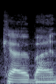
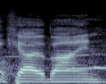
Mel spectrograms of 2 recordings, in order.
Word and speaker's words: Cobain: I wonder if it's in relation to Matt Cobain, that Wallaby second rower of the early 2000s. Is that actually how you pronounce that yeah, name? it's silent CK, mate.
